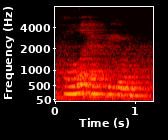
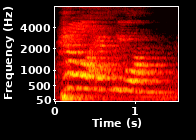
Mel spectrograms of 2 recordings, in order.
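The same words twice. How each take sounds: First: It is said held back, sounding vague and floating. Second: It is said with an open mouth, clearly.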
